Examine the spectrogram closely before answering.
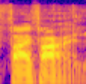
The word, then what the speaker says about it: Fifine: How do you pronounce that name? Fifine? Is that Fifine? Fifine, yeah.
